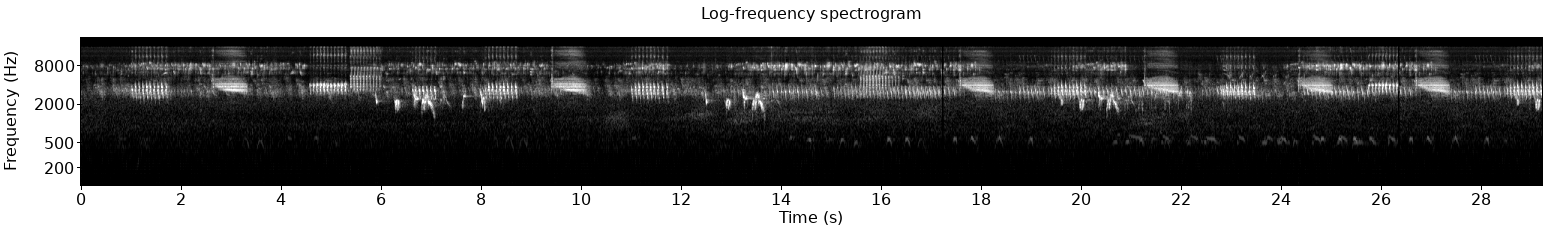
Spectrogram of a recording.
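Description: Birdsong: several birds calling with short, rapid trills and chirps that repeat every second or two, some sweeping down in pitch.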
